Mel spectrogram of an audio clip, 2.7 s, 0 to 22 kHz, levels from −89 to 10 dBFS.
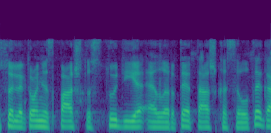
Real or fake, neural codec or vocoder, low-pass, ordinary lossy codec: fake; codec, 16 kHz, 8 kbps, FunCodec, trained on Chinese and English, 25 frames a second; 7.2 kHz; AAC, 48 kbps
